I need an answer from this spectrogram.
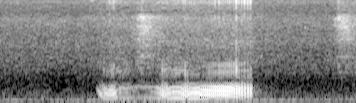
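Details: A cat snoring in its sleep: a single drawn-out, buzzy, low rasping breath lasting under a second, heard in a quiet room.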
